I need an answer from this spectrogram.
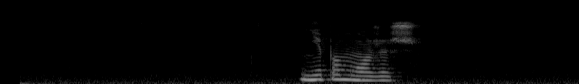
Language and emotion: Russian, neutral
